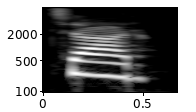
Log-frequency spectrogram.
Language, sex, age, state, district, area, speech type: Urdu, female, 18-30, Delhi, South Delhi, urban, read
